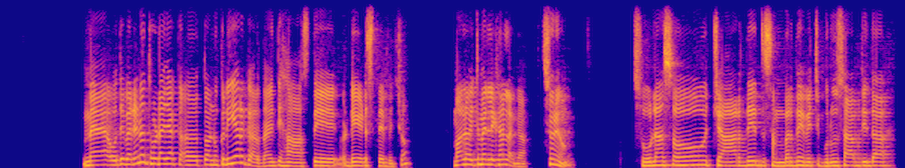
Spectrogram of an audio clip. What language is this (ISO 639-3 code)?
pan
